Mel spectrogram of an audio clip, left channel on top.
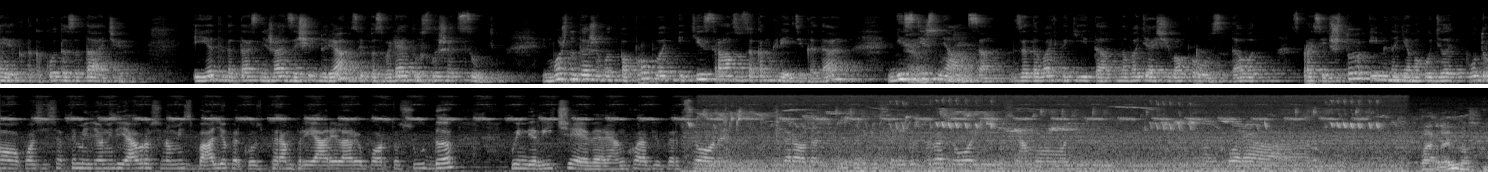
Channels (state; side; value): different; both; correlation 0.00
